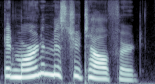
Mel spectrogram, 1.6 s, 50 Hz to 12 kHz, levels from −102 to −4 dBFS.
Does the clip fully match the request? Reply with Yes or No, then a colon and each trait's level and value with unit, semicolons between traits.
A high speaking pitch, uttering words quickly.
No: very high, 260 Hz; average, 155 wpm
